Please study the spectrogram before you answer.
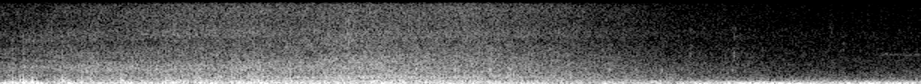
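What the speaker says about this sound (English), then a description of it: "I have ocean sounds." Steady ocean waves wash and rush continuously with broad, faint surf noise and a touch of wind, no voices present.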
